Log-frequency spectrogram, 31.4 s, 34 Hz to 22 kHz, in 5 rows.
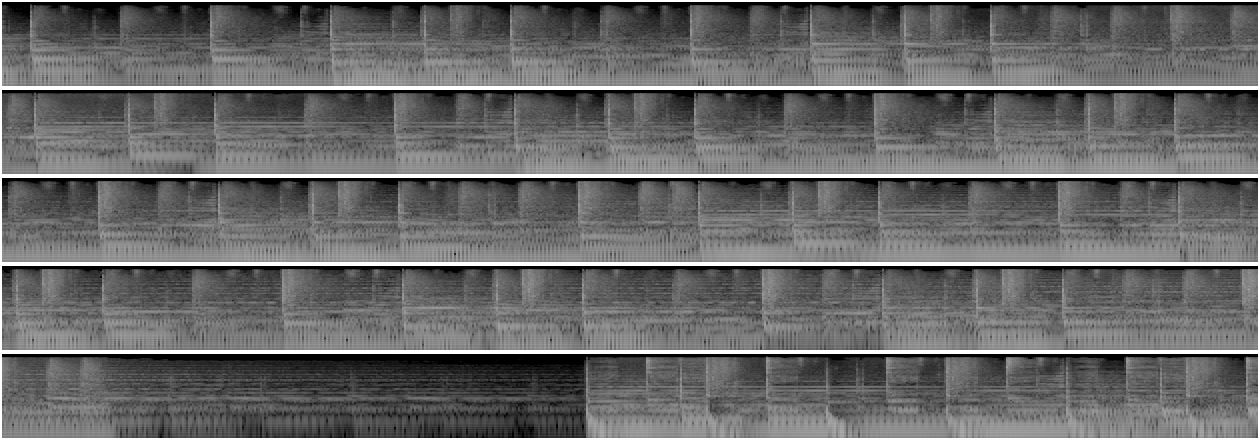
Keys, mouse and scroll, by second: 4.3-5.9 drag, 8.5-10.0 drag, 11.2-12.7 drag, 13.2-14.8 drag, 16.8 click, 17.1 click, 17.2-18.4 drag, 19.6 /, 22.0 /, 24.0 click, 24.7-25.7 typing, 29.7 click, 30.4 /.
